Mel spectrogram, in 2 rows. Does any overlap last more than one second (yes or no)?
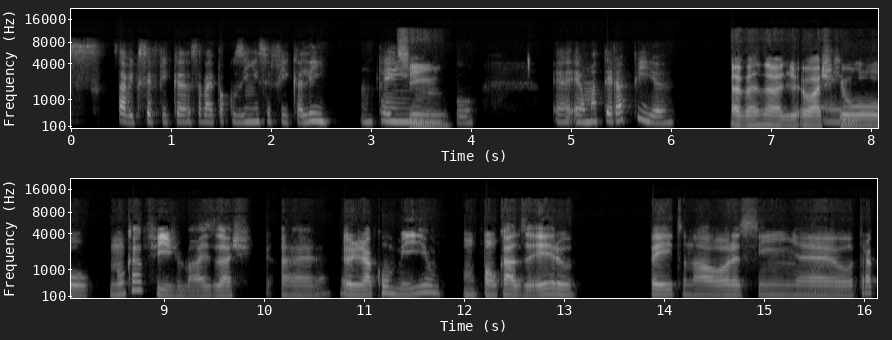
no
